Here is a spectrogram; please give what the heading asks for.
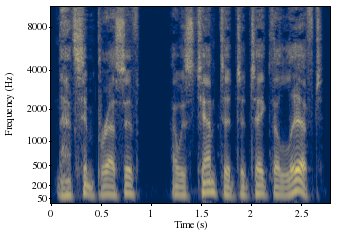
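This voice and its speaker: A composed undercover agent , read by a male narrator. He is courteous and easygoing, in a fairly low voice with a dry sound, as in a thriller audiobook. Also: normal speed, darkish tone, breathy edge, no room sound.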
